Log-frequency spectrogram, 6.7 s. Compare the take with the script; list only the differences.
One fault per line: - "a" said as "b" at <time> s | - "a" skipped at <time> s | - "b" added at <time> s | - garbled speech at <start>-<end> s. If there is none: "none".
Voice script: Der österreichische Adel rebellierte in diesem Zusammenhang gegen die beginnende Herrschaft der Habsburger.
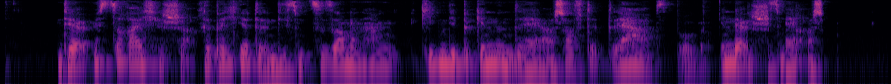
- "Adel" skipped at 1.5 s
- garbled speech at 5.4-6.2 s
